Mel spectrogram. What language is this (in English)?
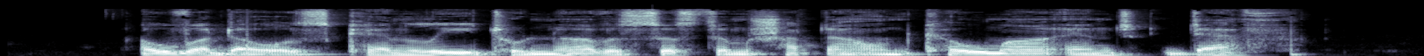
English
